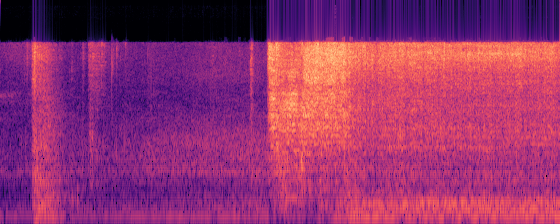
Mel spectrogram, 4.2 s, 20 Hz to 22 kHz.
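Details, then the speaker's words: 1969 Chevrolet Chevelle Malibu V8, frame-off restored, normal start: brief crank, then it catches at once and settles into a strong, steady idle with an even beat. "It fires right off."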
